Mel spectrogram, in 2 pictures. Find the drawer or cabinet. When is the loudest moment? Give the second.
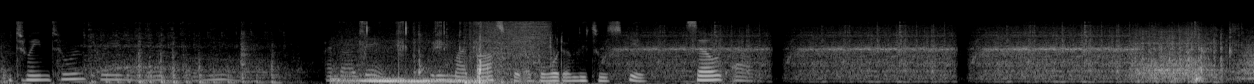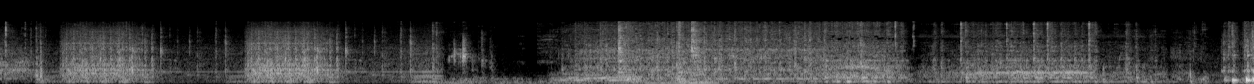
19 s.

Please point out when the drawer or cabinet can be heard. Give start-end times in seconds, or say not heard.
4.6-5.7, 11.4-13.3, 18.7-19.8.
